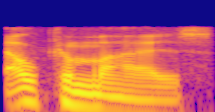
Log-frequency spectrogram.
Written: alchemize

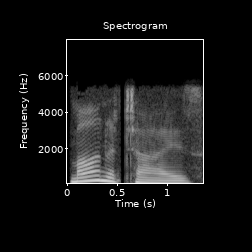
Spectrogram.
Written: monetize

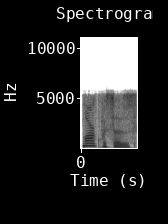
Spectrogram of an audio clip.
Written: marquises

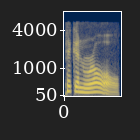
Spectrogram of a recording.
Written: pick-and-roll

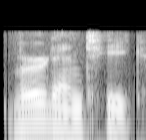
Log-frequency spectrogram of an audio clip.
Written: verd antique

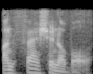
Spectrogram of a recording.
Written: unfashionable

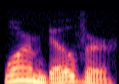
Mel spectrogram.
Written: warmed-over

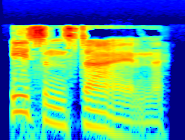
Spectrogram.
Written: Isenstein

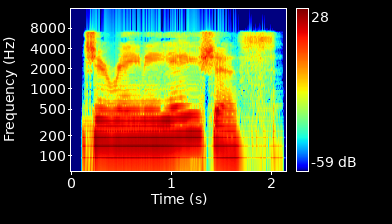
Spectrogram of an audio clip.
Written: geraniaceous

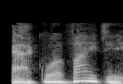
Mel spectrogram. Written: aquavitae

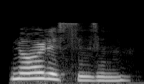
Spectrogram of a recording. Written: Nordicism

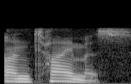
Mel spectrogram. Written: untimeous

